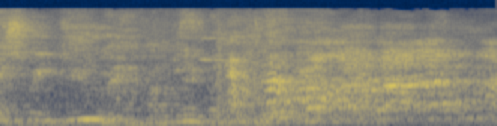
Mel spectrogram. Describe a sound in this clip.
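An audience laughs.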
